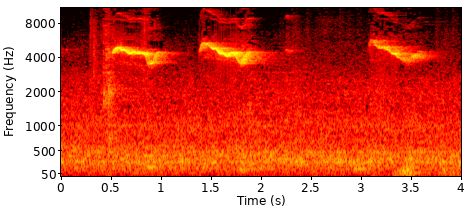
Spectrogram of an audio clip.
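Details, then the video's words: Waiting keenly for its owner, a Dobermann repeats high, thin whines that slide downward, three drawn-out notes roughly a second apart against a quiet indoor background. "waiting for dad eagerly making funny sound"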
